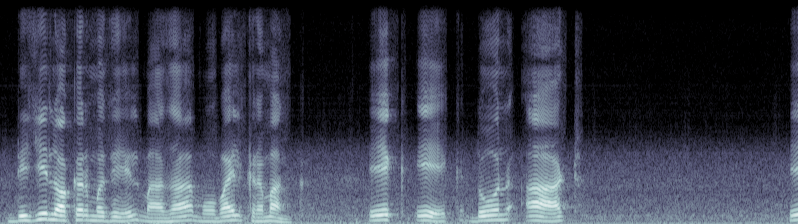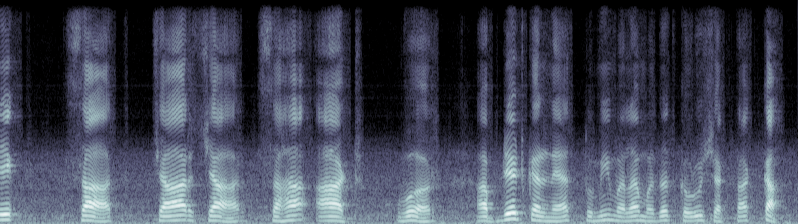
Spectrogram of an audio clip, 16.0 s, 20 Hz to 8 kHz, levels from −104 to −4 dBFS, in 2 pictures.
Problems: constant background noise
